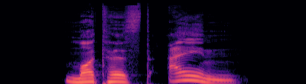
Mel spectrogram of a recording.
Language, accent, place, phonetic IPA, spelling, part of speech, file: German, Germany, Berlin, [ˌmɔtəst ˈaɪ̯n], mottest ein, verb, De-mottest ein.ogg
- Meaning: inflection of einmotten: 1. second-person singular present 2. second-person singular subjunctive I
